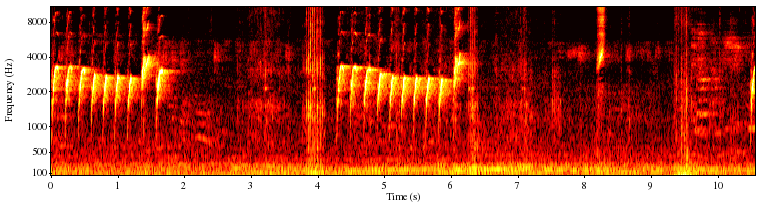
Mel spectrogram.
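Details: Green leafbird singing vigorously in its natural voice, offered to prompt leafbirds that have not started singing: two fast bursts of about eight ringing, downward-sliding whistles, separated by pauses with a few scattered clicks.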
